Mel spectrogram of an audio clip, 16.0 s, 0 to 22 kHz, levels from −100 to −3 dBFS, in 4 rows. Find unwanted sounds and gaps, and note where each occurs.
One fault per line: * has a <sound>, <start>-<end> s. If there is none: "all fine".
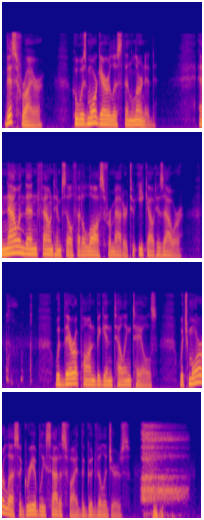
* has a cough, 8.1-8.6 s
* has a sigh, 14.7-15.8 s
